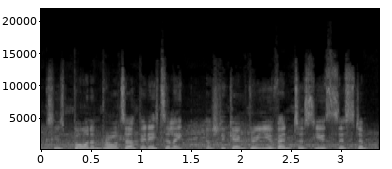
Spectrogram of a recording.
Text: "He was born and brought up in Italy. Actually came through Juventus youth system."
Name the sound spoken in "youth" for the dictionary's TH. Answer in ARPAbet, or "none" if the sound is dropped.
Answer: TH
